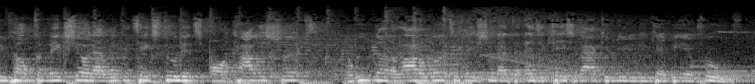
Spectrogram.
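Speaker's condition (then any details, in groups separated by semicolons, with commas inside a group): No condition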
